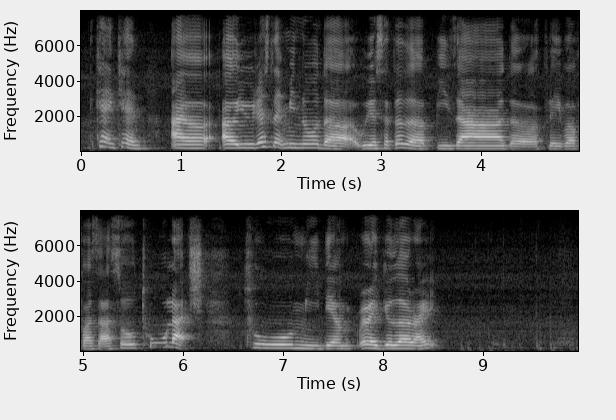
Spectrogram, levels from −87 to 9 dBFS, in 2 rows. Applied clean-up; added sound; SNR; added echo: none; none; none; none.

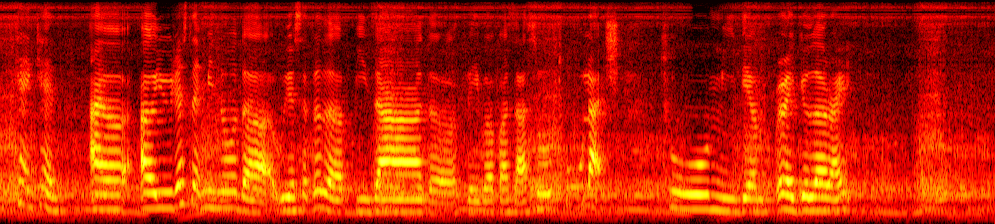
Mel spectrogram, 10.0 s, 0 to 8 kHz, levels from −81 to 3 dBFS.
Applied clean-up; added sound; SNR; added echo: none; Engine; 12 dB; none.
